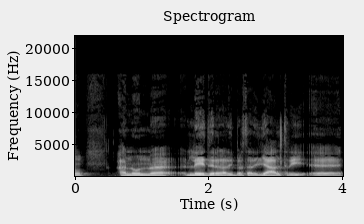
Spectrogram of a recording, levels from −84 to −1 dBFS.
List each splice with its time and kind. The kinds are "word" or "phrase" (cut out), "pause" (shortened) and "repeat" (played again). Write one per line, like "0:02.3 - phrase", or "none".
none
